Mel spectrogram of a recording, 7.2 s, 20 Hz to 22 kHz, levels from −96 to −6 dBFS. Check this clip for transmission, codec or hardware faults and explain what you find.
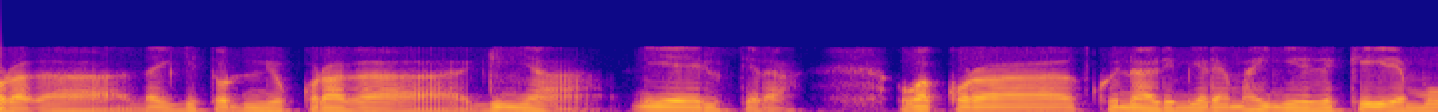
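No faults to report here; the speech just carries the narrow telephone-band sound of a normal call path, with nothing above 4 kHz, which fits ordinary G.711 mu-law coding doing its usual job.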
